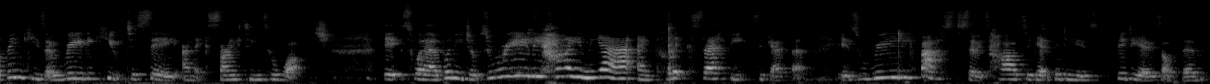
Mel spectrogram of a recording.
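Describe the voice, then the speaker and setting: Echoey, higher-voiced woman presenting to children. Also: recorded from a distance. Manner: simple, encouraging talk addressed to children. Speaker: host of children's book club. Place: living room indoors. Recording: roomy echo, away from mic.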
